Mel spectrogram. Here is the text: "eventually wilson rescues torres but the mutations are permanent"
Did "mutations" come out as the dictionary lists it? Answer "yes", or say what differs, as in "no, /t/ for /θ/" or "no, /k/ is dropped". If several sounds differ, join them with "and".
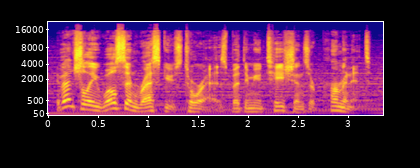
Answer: yes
